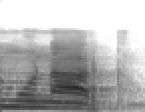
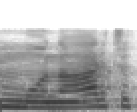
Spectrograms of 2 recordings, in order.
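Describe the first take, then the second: First: The word ends with a k sound. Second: The word ends with a ch sound. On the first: The speaker calls it right. "उसका उच्चारण क होता है" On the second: The speaker calls it wrong. "मोनार्च तो नहीं पढ़ेंगे"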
